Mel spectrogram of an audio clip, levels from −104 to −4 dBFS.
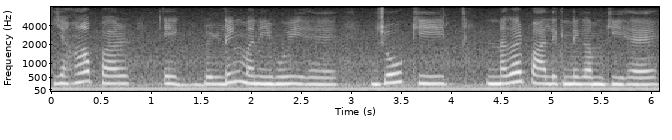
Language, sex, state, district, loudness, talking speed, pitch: Hindi, female, Chhattisgarh, Bilaspur, -15 LUFS, 140 wpm, 255 Hz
